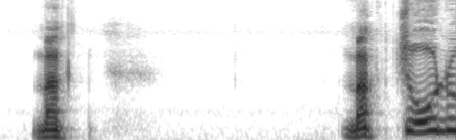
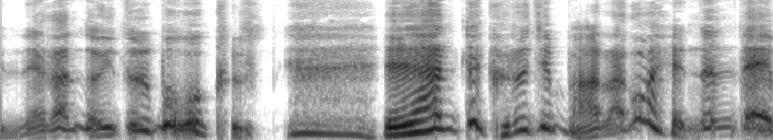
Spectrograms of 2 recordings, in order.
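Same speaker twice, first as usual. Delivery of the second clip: much higher, pleading reproach; Reuben reproaching; 11 semitones higher than usual. Retold or imitated. Reuben reproaching the brothers in front of Joseph, high-pitched. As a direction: whine it like an upset older brother. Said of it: "막 이러면서".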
